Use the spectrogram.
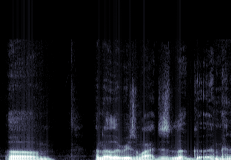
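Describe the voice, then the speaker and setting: This man has a dark, mellow tone. He speaks in an American accent. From Texas, south of Houston (288 South). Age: 20s. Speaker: rapper. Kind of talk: casual interview chat.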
